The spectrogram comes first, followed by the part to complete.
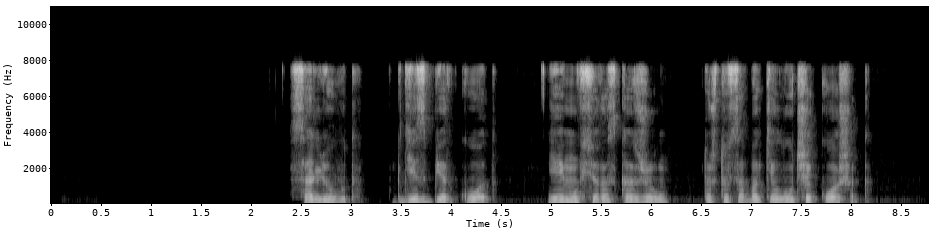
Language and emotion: Russian, sad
